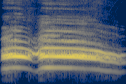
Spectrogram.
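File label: Pyro pain critical death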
